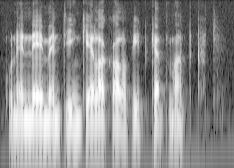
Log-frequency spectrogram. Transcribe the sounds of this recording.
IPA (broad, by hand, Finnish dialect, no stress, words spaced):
kun enːeim mentiːŋ kelkɑl pitkæt mɑtkɑt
